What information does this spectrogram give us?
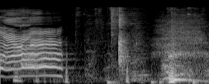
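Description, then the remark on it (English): A white woman lets out a loud, high-pitched scream that holds for about half a second and cuts off abruptly, followed by scattered muffled thumps and rustling. “That scream was the death of white privilege.”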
